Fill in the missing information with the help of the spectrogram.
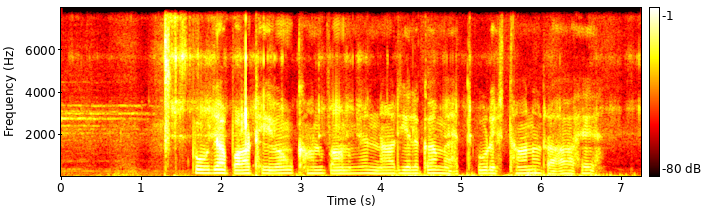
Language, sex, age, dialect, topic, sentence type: Hindi, male, 46-50, Kanauji Braj Bhasha, agriculture, statement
